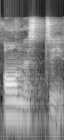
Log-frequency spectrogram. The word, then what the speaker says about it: honesty: not emphasis emphasis emphasis it isn't honesty its honesty so we don't pronounce age here honesty it isn't a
